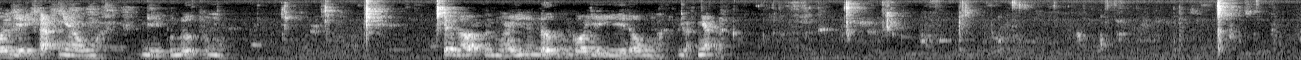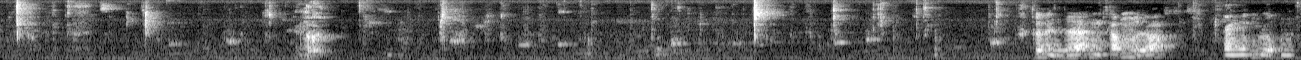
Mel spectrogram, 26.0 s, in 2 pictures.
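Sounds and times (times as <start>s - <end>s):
low background hum: 0.0s - 26.0s
person chewing ribs: 2.0s - 4.5s, 6.8s - 26.0s
throaty sound: 15.9s - 16.4s.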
